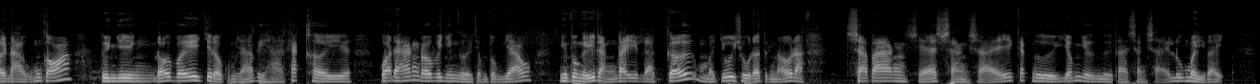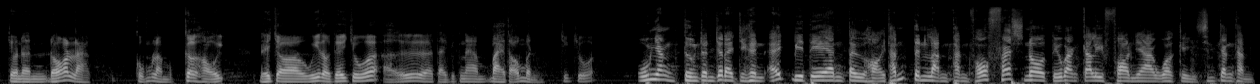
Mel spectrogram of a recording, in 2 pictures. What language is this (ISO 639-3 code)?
vie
